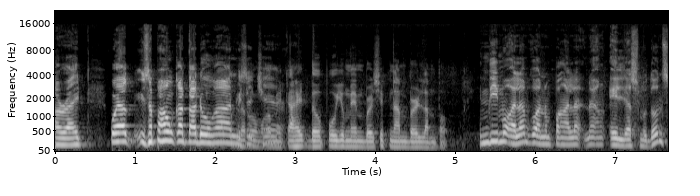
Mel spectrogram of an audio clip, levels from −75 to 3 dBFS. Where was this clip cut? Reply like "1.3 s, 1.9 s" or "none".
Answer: 2.5 s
